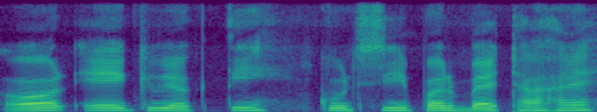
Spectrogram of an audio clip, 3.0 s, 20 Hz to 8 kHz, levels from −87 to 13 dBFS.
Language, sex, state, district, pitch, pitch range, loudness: Hindi, male, Himachal Pradesh, Shimla, 170 Hz, 165-175 Hz, -16 LUFS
